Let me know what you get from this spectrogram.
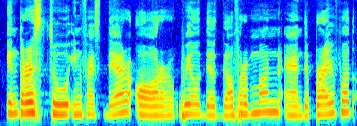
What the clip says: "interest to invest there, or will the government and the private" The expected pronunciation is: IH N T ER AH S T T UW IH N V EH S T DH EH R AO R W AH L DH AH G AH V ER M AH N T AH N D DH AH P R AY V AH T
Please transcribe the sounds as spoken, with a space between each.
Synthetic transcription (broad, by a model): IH N T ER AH S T T UW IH N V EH S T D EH R AO R W AH L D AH G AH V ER M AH N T AH N D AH P R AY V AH T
